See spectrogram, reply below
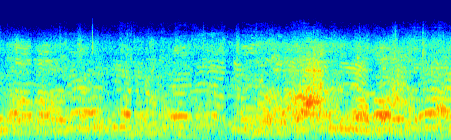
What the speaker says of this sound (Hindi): भारी तादाद में जो है यहाँ पे भीड़ है, लोग हैं मौजूद यहाँ पे और धक्का मुक्की लगातार चल रही है।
